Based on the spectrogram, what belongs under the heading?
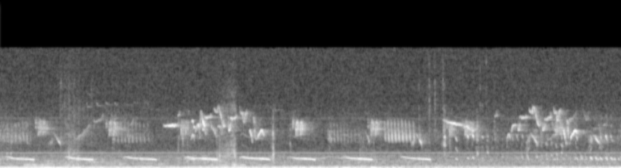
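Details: Great barbet, also called great hill or Himalayan barbet: a loud series of downward-sliding notes, about two each second, over a steady hum, with high chirps from other birds above.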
